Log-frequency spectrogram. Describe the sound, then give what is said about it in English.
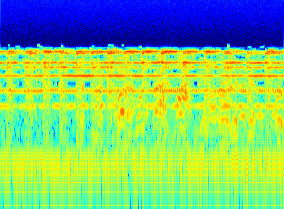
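A fire engine bell clangs rapidly and steadily over a loud, droning low hum as the fire engine pulls up in front of a firehouse, with muffled voices calling out partway through. “Oh, ring that bell”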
